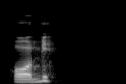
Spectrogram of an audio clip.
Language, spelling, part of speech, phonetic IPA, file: Russian, Обь, proper noun, [opʲ], Ru-Обь.ogg
- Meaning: 1. Ob (a major river in western Siberia, Russia) 2. Ob (Russian icebreaker)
